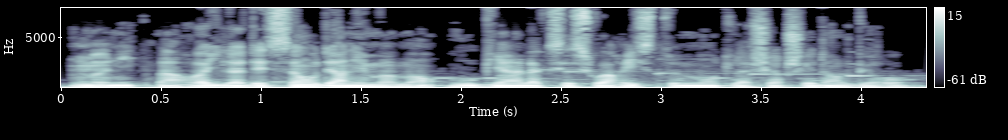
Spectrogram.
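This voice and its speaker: A man playing a tactful, guarded theatre agent in a radio mystery, speaking in measured, articulate phrases. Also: low-pitched, steady tone, warm tone, soft background music, close to an everyday voice. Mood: explanatory. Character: discreet, tactful male theatre agent under questioning. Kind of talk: 1950s French radio mystery acting.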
